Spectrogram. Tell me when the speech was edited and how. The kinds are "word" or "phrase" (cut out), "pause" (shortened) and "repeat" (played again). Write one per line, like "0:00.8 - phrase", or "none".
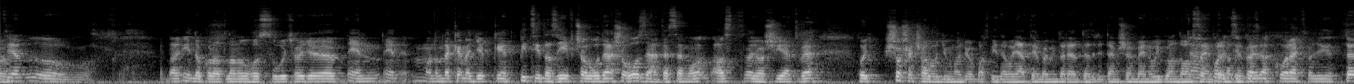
none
